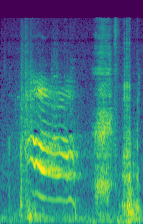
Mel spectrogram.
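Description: A high, meow-like drawn-out cry, about a second long, held and then falling in pitch at the end.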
